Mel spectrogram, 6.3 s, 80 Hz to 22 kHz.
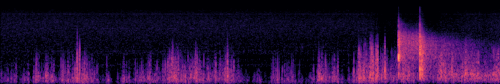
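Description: Distant rifle shot from a Savage Model 12 in 6.5 Creedmoor, heard from over 400 yards away: the bullet hitting the doe is heard before the rifle's report, two sharp sounds about a quarter second apart about five seconds in. It is the sound of a solid hit, over a steady background rush.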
